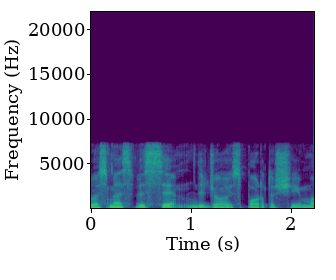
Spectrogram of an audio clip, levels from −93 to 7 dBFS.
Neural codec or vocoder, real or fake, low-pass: none; real; 7.2 kHz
